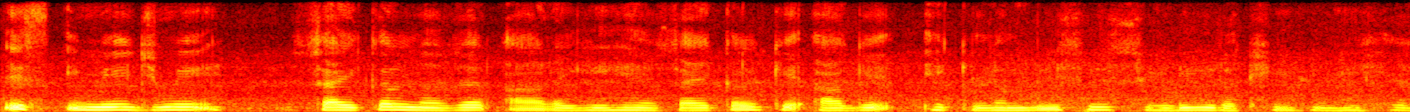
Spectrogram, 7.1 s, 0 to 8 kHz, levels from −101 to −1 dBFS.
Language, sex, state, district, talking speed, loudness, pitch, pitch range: Hindi, female, Uttar Pradesh, Varanasi, 155 wpm, -19 LUFS, 165 Hz, 160-180 Hz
